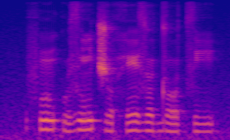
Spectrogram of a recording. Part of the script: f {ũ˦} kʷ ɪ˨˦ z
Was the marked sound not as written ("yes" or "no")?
no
